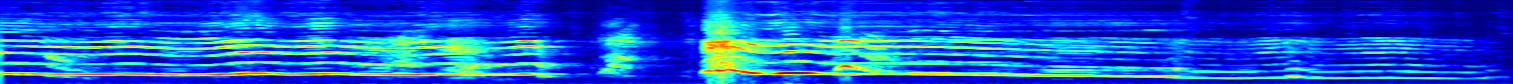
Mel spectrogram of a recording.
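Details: Tonka and Monroe, two dogs singing to Memphis and Kira while their owner is away, on security cameras: a wavering howl, a short break with a sharp noise, then a long howl sliding down to a lower drawn-out note.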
